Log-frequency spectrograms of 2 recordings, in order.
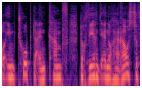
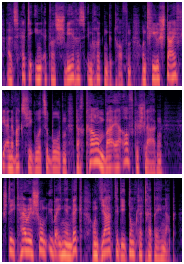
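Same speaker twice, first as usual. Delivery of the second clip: ordinary delivery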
